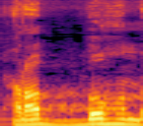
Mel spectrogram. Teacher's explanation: ربهم را مفخم پرادا ميشه فتحه داره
